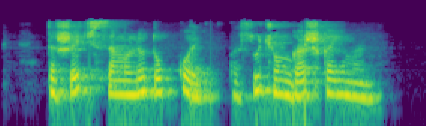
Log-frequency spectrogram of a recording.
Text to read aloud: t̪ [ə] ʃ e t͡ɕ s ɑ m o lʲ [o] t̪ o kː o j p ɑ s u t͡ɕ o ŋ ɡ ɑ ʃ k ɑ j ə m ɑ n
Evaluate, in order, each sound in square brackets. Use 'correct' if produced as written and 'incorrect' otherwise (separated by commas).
correct, correct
